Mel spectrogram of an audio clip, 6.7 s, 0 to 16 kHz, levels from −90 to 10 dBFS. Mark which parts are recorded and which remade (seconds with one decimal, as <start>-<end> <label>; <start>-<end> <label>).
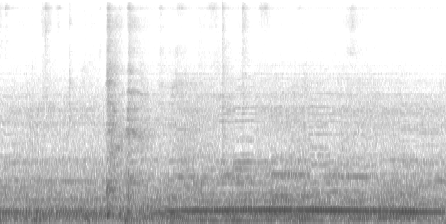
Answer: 0.0-0.5 remade; 0.5-1.6 recorded; 1.6-6.7 remade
